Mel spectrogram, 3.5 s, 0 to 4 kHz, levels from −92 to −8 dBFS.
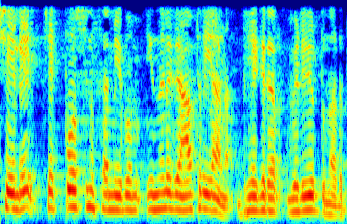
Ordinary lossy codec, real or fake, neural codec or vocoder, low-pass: none; fake; codec, 16 kHz in and 24 kHz out, 2.2 kbps, FireRedTTS-2 codec; 3.6 kHz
